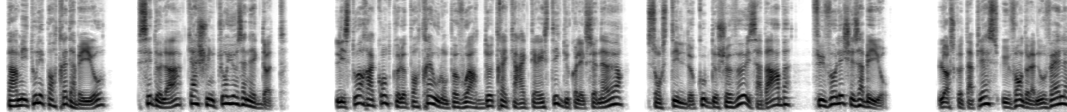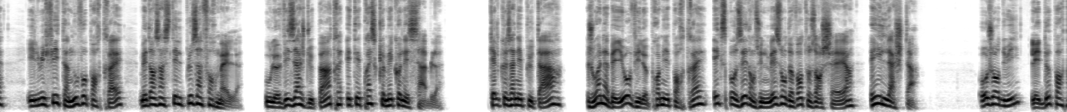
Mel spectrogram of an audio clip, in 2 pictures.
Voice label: audioguia french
